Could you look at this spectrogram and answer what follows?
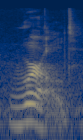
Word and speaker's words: world: go over this one we pronounce this world world okay let's go step by step because I know this one isn't the easiest so if you know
